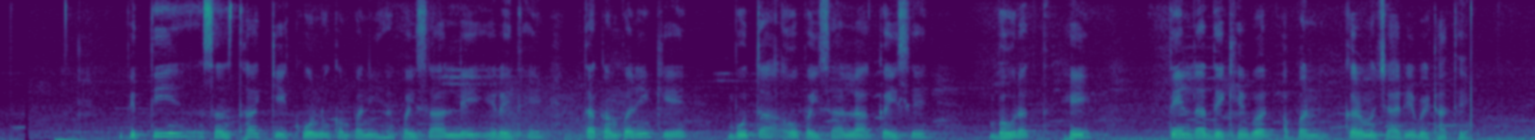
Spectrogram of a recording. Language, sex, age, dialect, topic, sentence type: Chhattisgarhi, male, 25-30, Central, banking, statement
